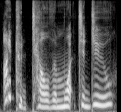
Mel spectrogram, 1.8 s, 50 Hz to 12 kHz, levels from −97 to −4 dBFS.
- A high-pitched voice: Yes, very high, 255 Hz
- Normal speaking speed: No, fast, 230 wpm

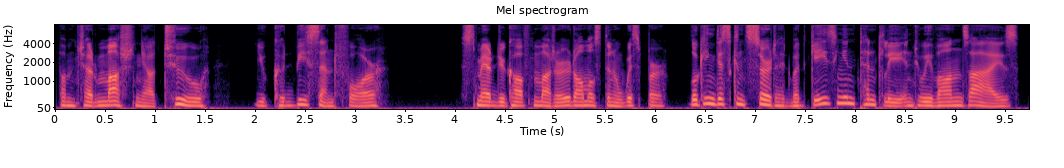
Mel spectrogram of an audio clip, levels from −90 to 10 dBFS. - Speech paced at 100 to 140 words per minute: Yes, slow, 135 wpm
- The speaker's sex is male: Yes, male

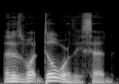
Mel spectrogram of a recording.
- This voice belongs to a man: Yes, male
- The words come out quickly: Yes, fast, 250 wpm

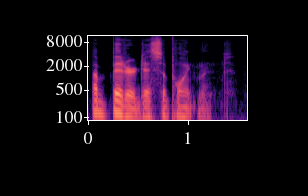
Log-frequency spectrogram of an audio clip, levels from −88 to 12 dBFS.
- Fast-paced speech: No, slow, 115 wpm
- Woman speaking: No, male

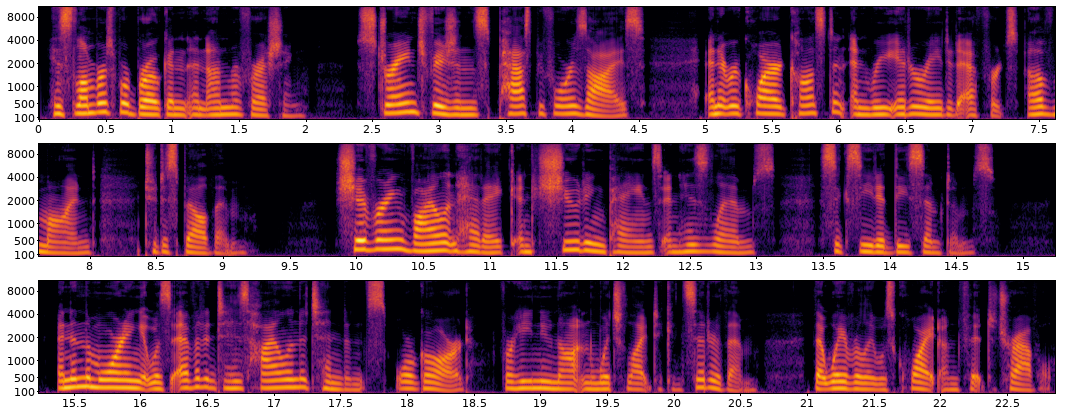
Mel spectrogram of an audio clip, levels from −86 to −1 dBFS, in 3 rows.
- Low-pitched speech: No, high, 190 Hz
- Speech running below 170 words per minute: No, average, 175 wpm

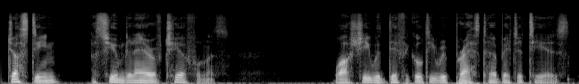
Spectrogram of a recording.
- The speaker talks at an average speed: Yes, average, 145 wpm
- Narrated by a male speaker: Yes, male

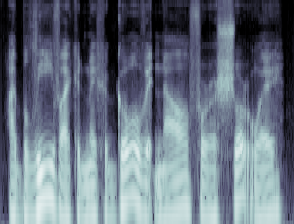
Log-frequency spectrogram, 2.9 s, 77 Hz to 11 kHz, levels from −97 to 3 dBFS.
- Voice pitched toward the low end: Yes, low, 100 Hz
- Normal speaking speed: No, fast, 285 wpm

